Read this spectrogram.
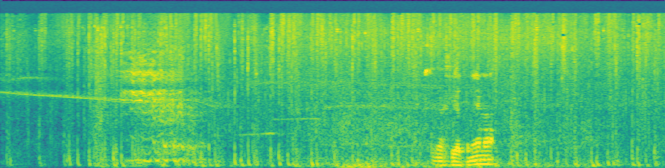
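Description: A horse's hooves thud as it gallops.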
